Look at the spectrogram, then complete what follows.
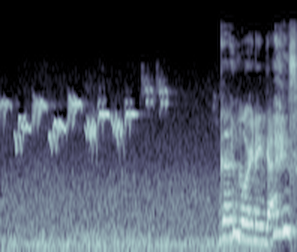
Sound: biiirds

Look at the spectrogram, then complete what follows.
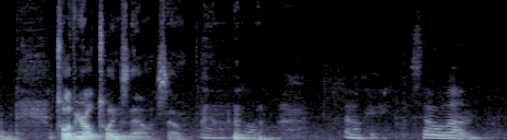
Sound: laughs

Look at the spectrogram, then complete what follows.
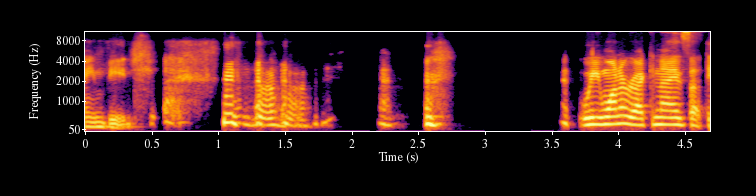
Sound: chuckling in background

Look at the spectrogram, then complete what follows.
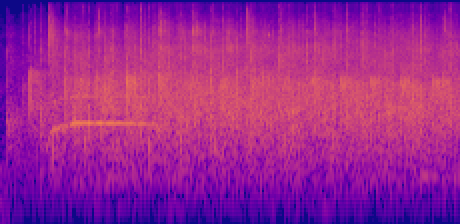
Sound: audience applauds

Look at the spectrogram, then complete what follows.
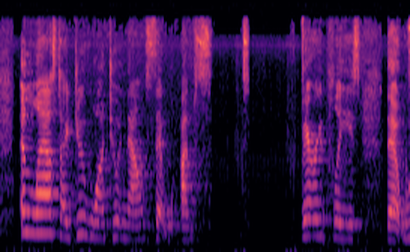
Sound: none

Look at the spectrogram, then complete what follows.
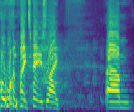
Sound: audience laughter

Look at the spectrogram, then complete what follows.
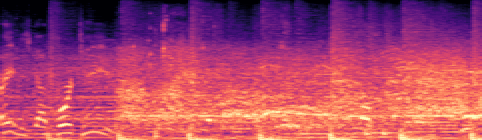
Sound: crowd cheering

